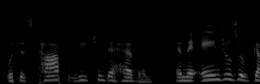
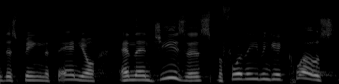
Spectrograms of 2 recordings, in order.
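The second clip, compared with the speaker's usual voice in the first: ordinary talk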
